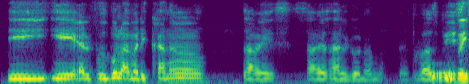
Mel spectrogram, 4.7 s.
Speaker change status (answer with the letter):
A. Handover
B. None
A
